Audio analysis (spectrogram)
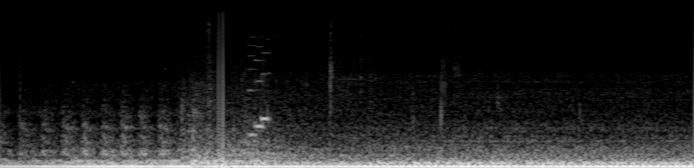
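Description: A truck engine cranks and catches, then settles into a steady, loud, low idle rumble that runs without a break.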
